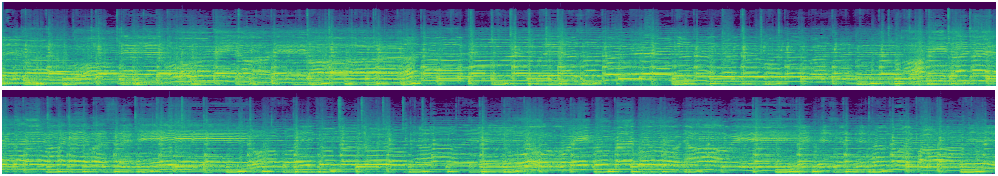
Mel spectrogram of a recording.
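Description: Hindu devotional aarti music: tabla keeping a steady beat under a sung and played melody.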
